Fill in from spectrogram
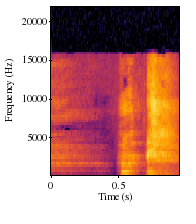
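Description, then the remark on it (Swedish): A single loud sneeze: a sharp intake of breath followed by an explosive burst, preceded by a faint trailing murmur. “Vänta, jag måste nysa.”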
